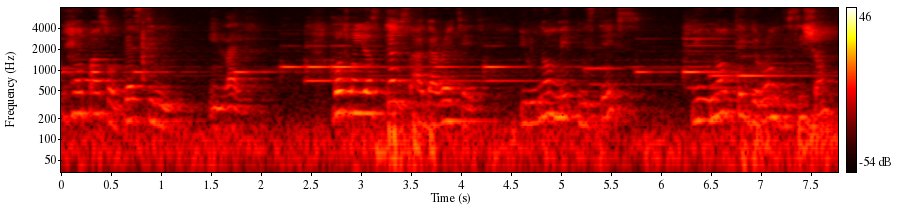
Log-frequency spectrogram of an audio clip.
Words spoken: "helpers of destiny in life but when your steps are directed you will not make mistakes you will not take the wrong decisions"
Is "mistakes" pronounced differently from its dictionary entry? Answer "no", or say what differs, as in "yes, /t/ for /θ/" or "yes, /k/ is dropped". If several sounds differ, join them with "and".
no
